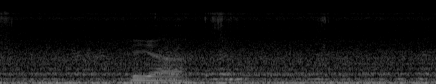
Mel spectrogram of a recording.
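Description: Honeybees buzz steadily and loudly while being cleared from hive supers at an apiary. The dense swarm drone runs throughout, and a brief voice rises over it near the middle.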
